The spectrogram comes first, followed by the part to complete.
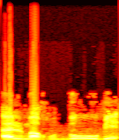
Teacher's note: c'est pas avec le bout de la langue doubi, c'est le côté de la langue. C'est-à-dire le bout de la langue, il interfère pas dans la lettre.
